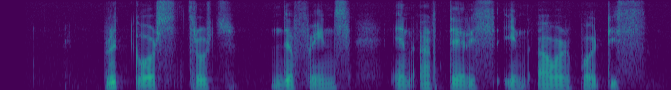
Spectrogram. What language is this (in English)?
Javanese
